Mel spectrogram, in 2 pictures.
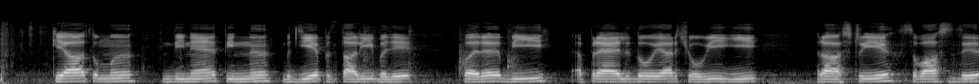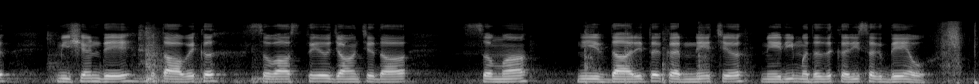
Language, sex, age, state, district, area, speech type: Dogri, male, 18-30, Jammu and Kashmir, Kathua, rural, read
